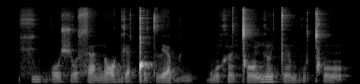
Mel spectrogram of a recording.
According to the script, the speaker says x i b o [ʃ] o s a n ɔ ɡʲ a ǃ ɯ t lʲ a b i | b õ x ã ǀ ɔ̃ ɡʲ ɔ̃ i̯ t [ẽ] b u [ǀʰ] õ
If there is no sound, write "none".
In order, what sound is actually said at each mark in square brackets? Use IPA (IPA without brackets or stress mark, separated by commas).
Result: ʃ, ɛ̃, ǀʰ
